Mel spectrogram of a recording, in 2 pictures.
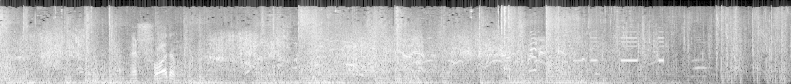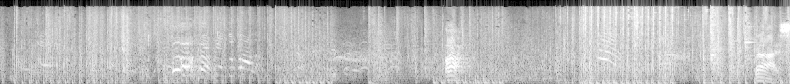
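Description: Gunshots crack rapidly in bursts, close by.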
